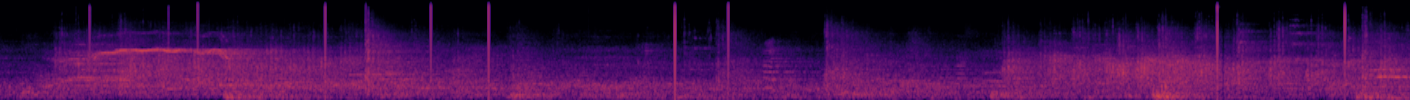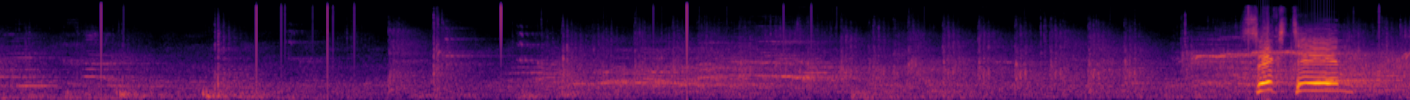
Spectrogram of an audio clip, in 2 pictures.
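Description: Badminton rally: sharp clicks of rackets striking the shuttlecock every half second to a second, over the murmur of voices from other courts and spectators in a large hall. Near the end a loud voice calls out, the umpire announcing the score.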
